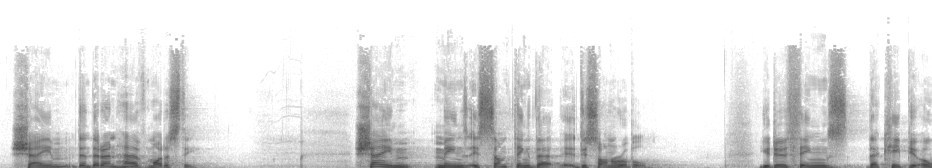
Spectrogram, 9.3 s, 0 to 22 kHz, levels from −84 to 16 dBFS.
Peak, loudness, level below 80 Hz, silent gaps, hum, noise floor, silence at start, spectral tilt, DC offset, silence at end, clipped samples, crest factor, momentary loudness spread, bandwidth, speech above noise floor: 0 dBFS; -18 LUFS; -56 dBFS; none; none; -55 dBFS; 0.15 s; -4 dB/octave; under 0.1%; 0 s; under 0.1%; 18 dB; 7 LU; 16.5 kHz; 37 dB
